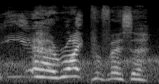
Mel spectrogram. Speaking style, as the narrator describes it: she wheezed

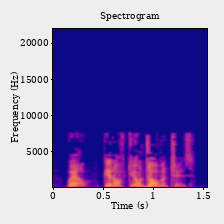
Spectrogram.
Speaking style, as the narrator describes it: said Percy sternly

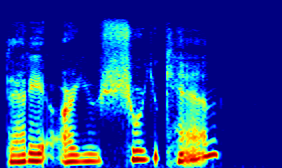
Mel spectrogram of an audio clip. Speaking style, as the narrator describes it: Her voice was small and very scared

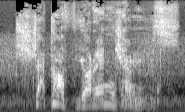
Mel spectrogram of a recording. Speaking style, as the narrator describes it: he barked into the link

